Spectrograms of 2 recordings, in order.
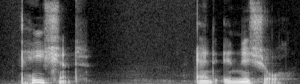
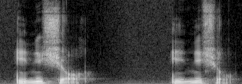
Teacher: And this word, initial, or initials, more than one. We see T-I-A together, so the T is pronounced sh, sh. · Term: sh sound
